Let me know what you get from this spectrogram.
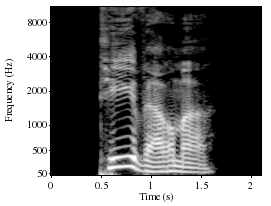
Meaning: tea cozy
- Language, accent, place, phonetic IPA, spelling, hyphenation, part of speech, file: German, Germany, Berlin, [ˈteːˌvɛʁmɐ], Teewärmer, Tee‧wär‧mer, noun, De-Teewärmer.ogg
